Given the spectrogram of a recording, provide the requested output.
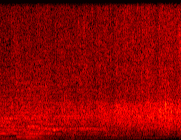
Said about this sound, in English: Amen, amen. Good morning. Good morning. Keep clapping for hope. Huh? Keep clapping for hope.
